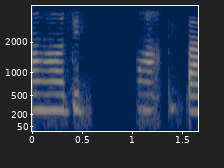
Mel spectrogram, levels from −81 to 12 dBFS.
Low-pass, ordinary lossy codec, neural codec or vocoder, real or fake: 3.6 kHz; MP3, 24 kbps; codec, 44.1 kHz, 7.8 kbps, Pupu-Codec; fake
